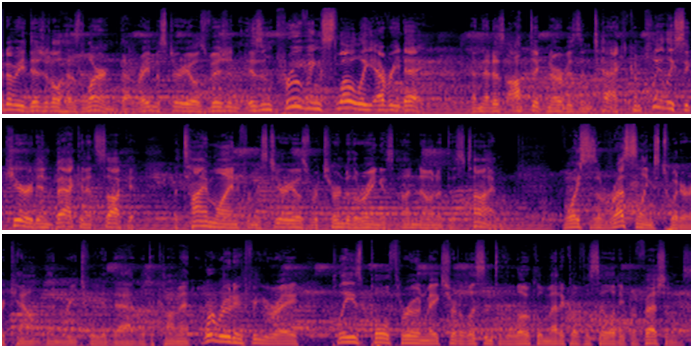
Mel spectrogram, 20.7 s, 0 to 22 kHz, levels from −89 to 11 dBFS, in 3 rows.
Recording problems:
background chatter; loud; throughout; 3 voices, 9 dB below the speech
electrical hum; faint; until 12 s; 60 Hz, 20 dB below the speech
abrupt cut into speech; at the start

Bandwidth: 17 kHz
